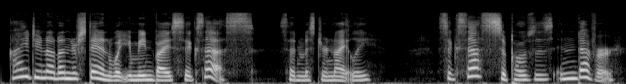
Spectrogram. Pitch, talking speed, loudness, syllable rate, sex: 240 Hz, 145 wpm, -17 LUFS, 4.6 syllables/s, female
